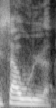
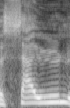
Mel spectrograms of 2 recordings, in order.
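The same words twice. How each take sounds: First: Saoul with an "oo" vowel, "sa-OOL"; Spanish-influenced Saül. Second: Said in the usual way. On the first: Shown as a demonstration. Preacher apologizing for his Spanish habit, Saoul pronounced "sa-OOL". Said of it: "Ça vient de l'espagnol". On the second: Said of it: "je m'excuse de ma prononciation".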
